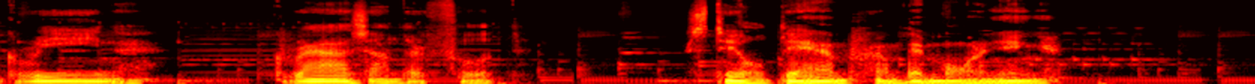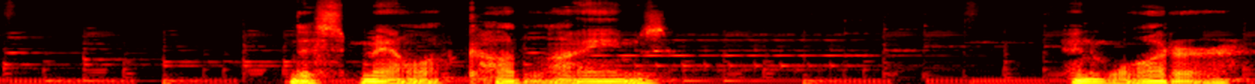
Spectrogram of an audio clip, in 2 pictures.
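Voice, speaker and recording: A man's voice: low voice, vocal fry, warm tone, exaggerated voice. A man playing an amused, teasing young man with a laid-back manner in a romantic audio drama. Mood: relaxed, dreamy.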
